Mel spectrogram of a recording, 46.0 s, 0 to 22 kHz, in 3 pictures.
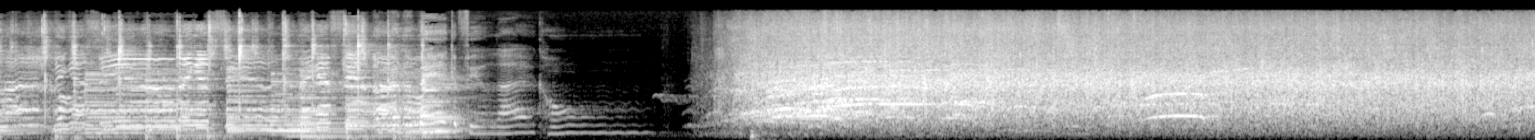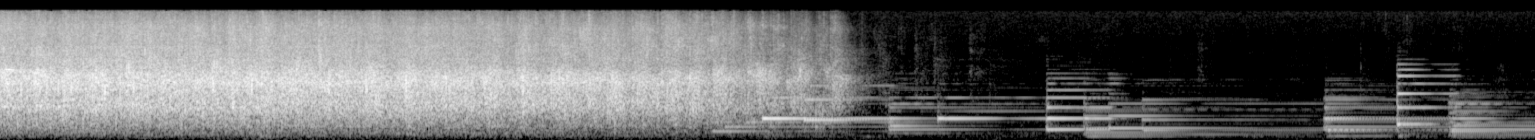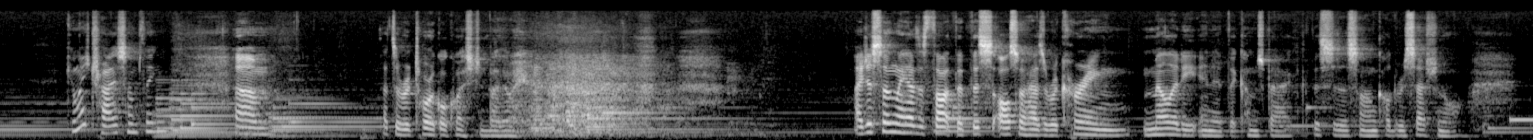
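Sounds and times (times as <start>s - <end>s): piano chords: 0.0s - 4.8s, 21.7s - 35.1s, 36.0s - 41.7s
person singing: 0.0s - 6.5s
audience whoops: 6.9s - 21.1s
audience applause: 6.9s - 24.0s.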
